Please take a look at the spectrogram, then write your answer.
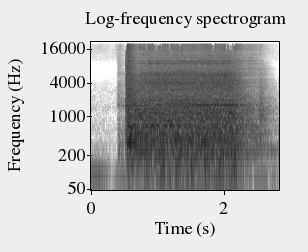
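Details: Small power-equipment engine with the spark plug removed, electric start drawing about 4–5 A while the battery holds around 12 V. Brisk, even starter whirring for about two seconds, strong and steady. Cranking is normal.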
